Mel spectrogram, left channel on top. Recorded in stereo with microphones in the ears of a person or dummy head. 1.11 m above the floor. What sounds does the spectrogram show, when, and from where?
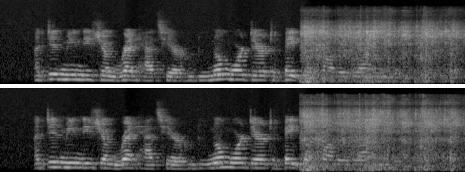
0.3 s a woman speaking: 85° right, 7 m
3.0 s crumpling: 50° right (ahead or behind), 4 m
